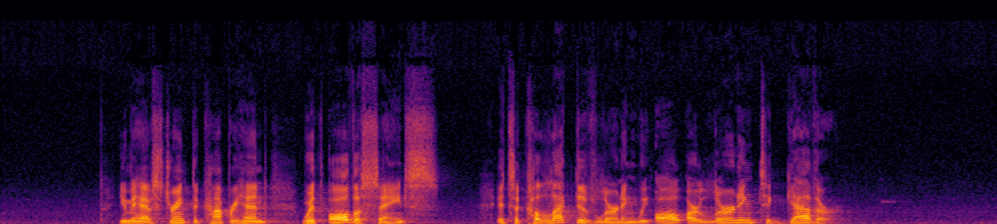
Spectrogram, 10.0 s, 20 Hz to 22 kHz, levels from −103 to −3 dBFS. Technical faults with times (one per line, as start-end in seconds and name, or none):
none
